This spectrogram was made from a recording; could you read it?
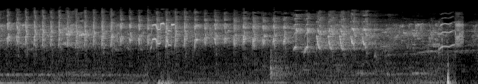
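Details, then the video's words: Simulated lovebird singing contest, used to toughen a bird for competition: rapid, high, scratchy chatter pulsing evenly, with faint knocks and a sharp click shortly before the end. "SIMULASI LOMBA TERBARU : TERBUKTI AMPUH MELATIH MENTAL LOVEBIRD"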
